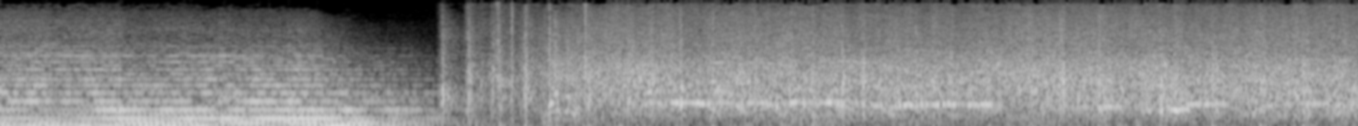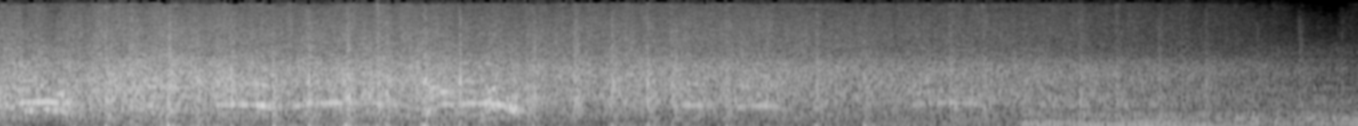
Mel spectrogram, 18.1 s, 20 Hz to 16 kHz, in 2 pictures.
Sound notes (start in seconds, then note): 2.9 applause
